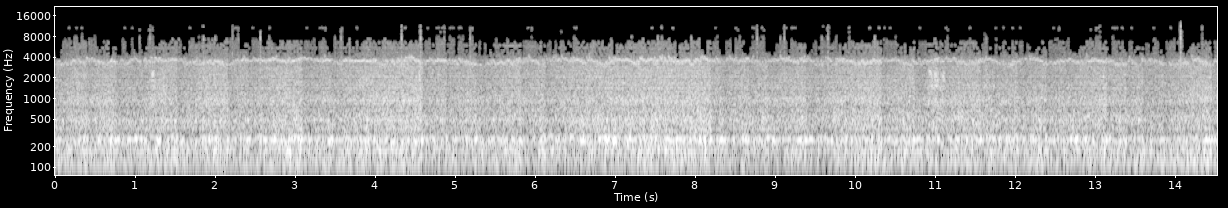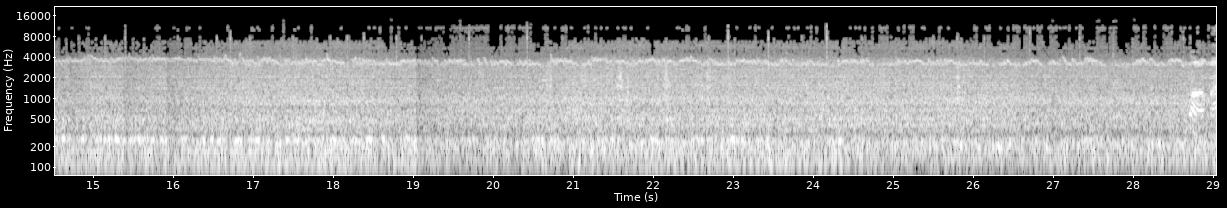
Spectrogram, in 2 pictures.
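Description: Semi truck's engine and tyre noise heard inside the cab while cruising at highway speed: a steady, unbroken drone.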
